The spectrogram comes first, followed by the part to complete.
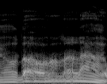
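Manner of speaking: tearful, high crying wail with drawn-out "no". Retelling hearing at work that mom had a stroke, imitating own crying. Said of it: "I'm over there crying and shit".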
